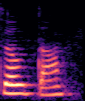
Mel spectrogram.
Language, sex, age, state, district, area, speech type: Marathi, female, 18-30, Maharashtra, Amravati, urban, spontaneous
